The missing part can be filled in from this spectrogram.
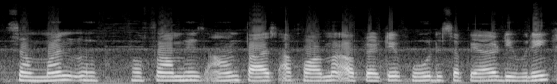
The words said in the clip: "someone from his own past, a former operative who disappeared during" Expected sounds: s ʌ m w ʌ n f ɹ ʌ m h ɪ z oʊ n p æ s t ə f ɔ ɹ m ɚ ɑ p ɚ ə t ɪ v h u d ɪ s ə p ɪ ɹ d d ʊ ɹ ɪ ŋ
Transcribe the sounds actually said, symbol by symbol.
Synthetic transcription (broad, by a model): s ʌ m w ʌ n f ɹ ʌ m h ɪ z oʊ n p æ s ə f ɔ ɹ m ɚ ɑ p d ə t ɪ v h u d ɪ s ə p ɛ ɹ d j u ɹ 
